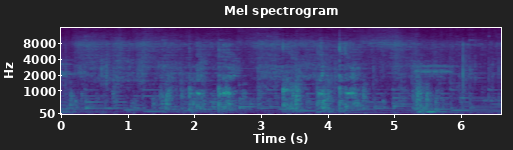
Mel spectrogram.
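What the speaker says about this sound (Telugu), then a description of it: "ఇప్పుడు మళ్ళీ ఎంతసేపు అయితే ఫ్రై చేసుకున్నామో మళ్ళీ అంతేసేపు ఫ్రై చేయాలి" Noodles with crispy chicken and omelette stir-fried in a pan, heard as continuous clattering, scraping and tossing of utensils against metal over a light sizzle for several seconds, close and busy.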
